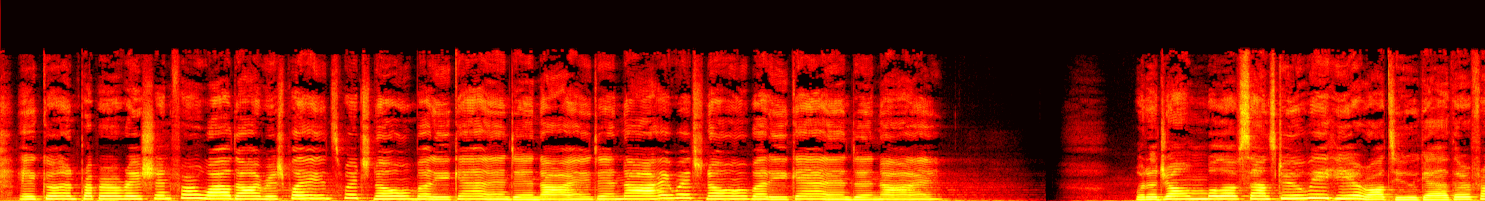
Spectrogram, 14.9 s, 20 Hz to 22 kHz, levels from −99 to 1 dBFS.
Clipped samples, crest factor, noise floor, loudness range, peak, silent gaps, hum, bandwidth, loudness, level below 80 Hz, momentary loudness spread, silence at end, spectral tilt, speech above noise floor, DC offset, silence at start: under 0.1%; 14 dB; -55 dBFS; 6 LU; 0 dBFS; none; none; 17 kHz; -15 LUFS; -32 dBFS; 6 LU; 0 s; -3.5 dB/octave; 40 dB; under 0.1%; 0 s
